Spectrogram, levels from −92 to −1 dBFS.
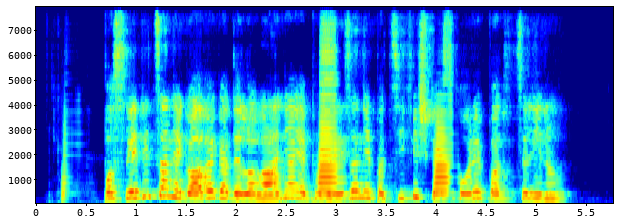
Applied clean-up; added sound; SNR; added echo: neural mask model DeepFilterNet 3.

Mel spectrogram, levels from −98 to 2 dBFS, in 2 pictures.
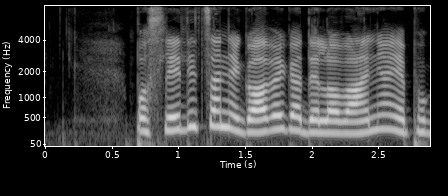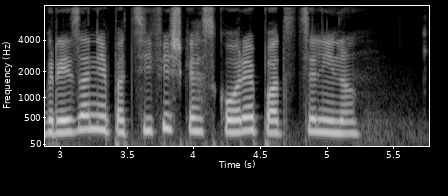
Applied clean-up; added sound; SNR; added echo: none; none; none; none.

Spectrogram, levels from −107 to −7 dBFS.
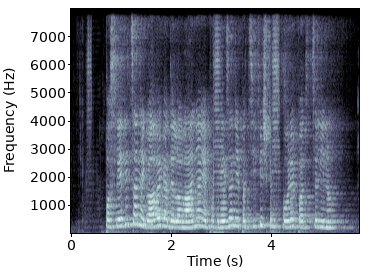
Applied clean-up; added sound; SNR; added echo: neural separator model SepFormer DNS4.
